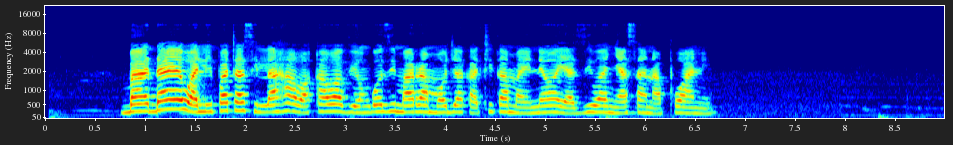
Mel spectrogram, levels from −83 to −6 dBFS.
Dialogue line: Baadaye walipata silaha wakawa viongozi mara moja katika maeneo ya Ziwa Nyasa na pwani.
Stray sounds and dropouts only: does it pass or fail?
pass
